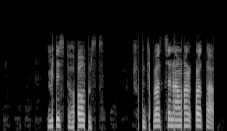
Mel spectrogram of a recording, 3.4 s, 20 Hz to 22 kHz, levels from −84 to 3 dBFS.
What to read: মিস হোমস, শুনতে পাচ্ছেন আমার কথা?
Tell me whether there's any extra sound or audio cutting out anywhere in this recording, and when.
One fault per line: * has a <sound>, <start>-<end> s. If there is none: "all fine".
all fine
